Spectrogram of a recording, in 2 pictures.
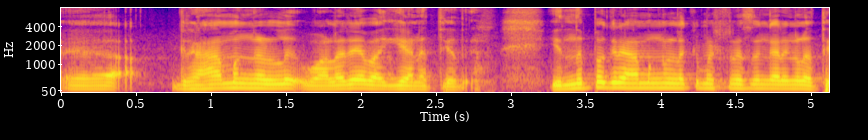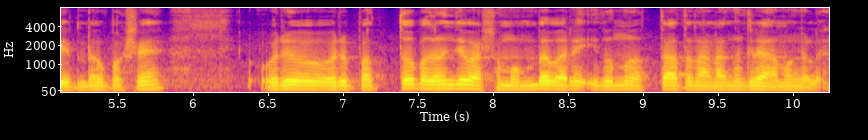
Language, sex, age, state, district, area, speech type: Malayalam, male, 30-45, Kerala, Kasaragod, rural, spontaneous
